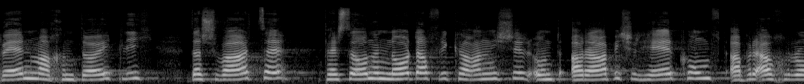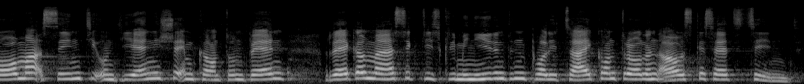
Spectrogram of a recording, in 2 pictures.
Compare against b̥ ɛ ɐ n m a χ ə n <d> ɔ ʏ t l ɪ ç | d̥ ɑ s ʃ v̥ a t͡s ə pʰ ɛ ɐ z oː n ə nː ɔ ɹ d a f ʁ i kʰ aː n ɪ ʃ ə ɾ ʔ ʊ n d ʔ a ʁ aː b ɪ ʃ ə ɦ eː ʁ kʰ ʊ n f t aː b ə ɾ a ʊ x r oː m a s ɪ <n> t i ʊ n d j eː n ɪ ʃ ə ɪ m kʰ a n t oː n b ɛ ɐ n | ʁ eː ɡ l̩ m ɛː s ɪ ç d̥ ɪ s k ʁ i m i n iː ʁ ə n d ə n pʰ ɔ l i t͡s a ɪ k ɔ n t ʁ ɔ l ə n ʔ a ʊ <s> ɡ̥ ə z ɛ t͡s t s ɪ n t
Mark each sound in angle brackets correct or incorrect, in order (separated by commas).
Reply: correct, correct, correct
